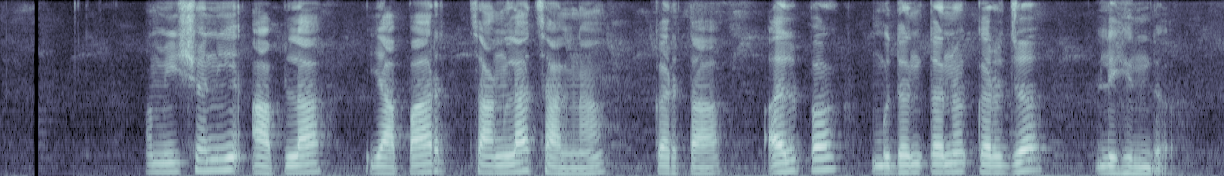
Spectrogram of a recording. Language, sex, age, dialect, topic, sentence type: Marathi, male, 18-24, Northern Konkan, banking, statement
